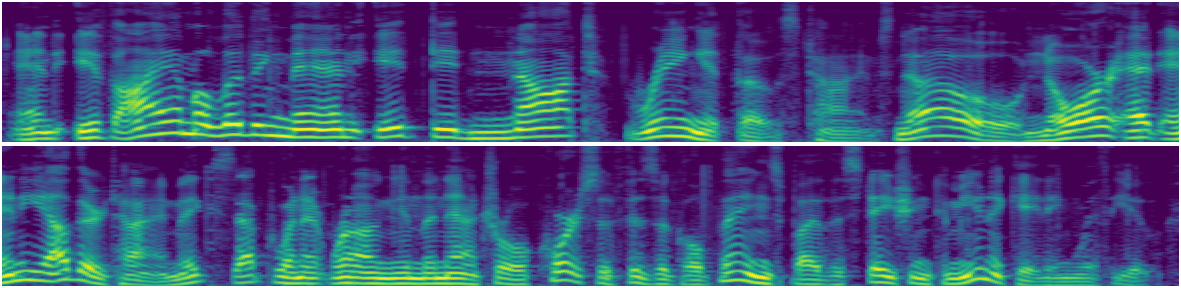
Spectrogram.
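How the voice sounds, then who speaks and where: A man narrating a classic literary ghost story in an expressive, measured, theatrical manner. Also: mid-range voice, no room sound.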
